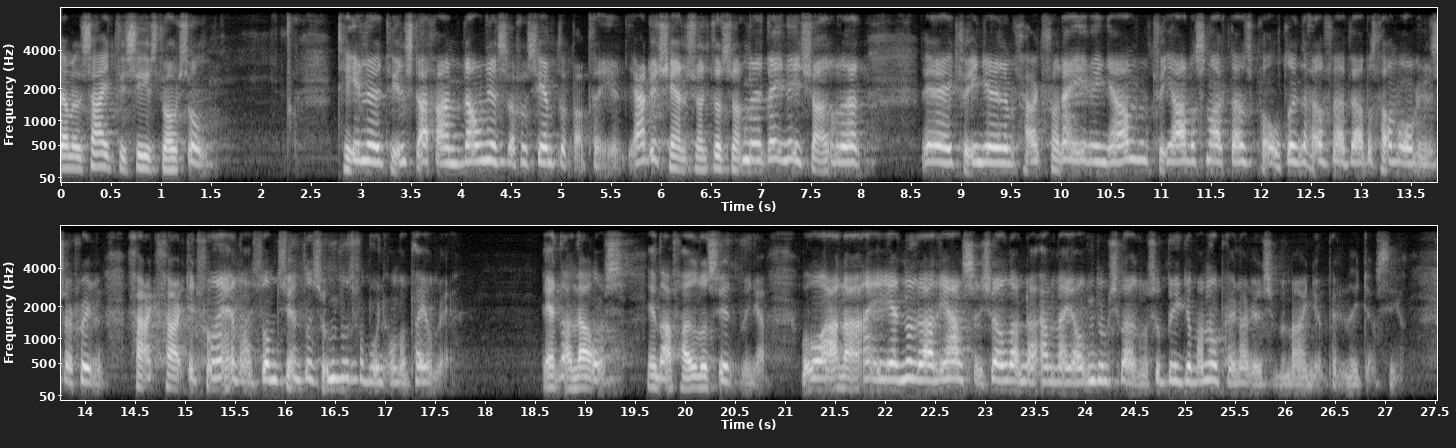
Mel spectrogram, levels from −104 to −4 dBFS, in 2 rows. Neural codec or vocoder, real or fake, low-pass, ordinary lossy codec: autoencoder, 22.05 kHz, a latent of 192 numbers a frame, VITS, trained on one speaker; fake; 7.2 kHz; none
